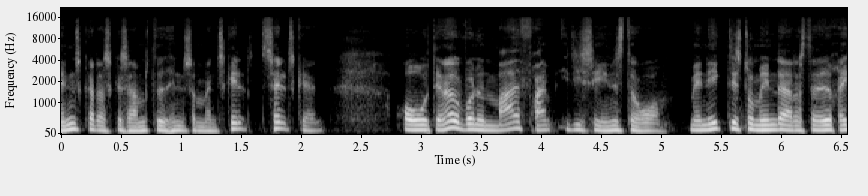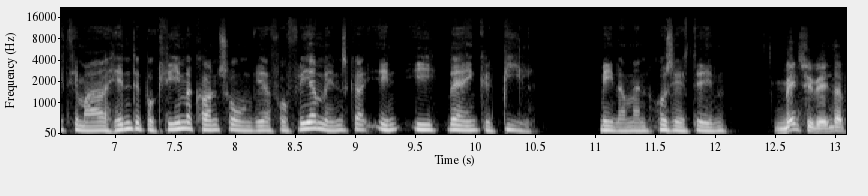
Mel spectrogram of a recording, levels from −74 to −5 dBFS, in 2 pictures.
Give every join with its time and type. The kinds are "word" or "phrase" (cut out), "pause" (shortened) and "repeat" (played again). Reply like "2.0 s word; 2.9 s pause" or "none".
none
